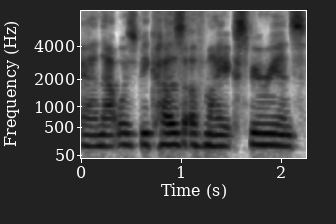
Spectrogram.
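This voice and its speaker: In a normal speaking voice, this woman talks fairly slowly at a medium pitch. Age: 60s. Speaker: author and athlete with type 1 diabetes. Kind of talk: presentation.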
